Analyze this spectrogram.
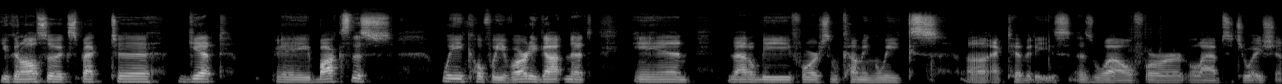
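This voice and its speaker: A man speaks with a bright, sharp tone at a medium pitch. His pace is fairly slow and his intonation fairly even. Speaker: college instructor. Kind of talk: online lecture. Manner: casual, with filler words.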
